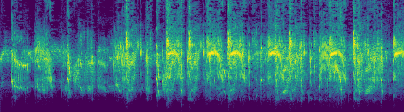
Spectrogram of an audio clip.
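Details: Swiftlet call recording used to attract birds: continuous, shrill twittering chirps mixed with rapid clicking ticks, busy and unbroken throughout, with no other sounds.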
